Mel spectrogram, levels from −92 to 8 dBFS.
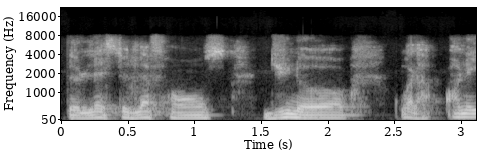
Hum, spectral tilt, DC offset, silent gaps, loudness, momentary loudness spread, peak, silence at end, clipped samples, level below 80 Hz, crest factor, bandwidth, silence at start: none; -4.5 dB/octave; under 0.1%; none; -14 LUFS; 8 LU; 0 dBFS; 0 s; under 0.1%; -36 dBFS; 14 dB; 8.4 kHz; 0.05 s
